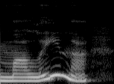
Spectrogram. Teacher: склад му саме його Ми чуємо голосніше коли вимовляємо це слово у слові малина наголос ставиться на другий склад ли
